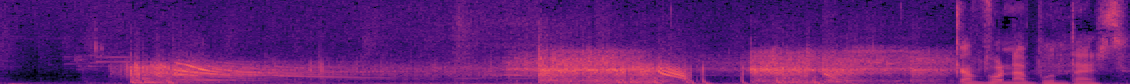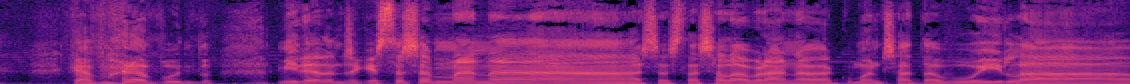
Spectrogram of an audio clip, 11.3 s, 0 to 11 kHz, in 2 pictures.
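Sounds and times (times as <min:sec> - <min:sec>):
whining descending ricochet-like tones: 0:00.5 - 0:04.9
gunshot sound effect blast: 0:00.6 - 0:05.1
speech: 0:04.8 - 0:11.2.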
